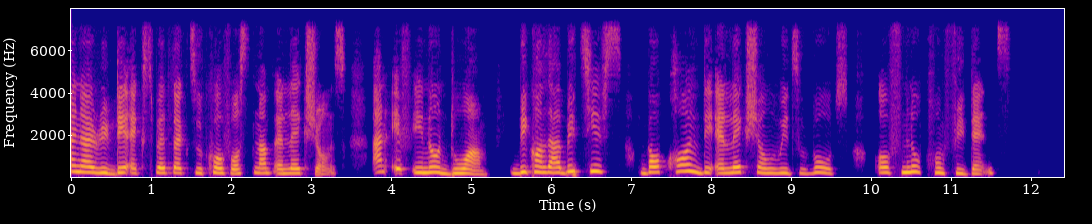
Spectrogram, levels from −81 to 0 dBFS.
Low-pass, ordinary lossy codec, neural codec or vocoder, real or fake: 7.2 kHz; none; codec, 16 kHz, 0.5 kbps, X-Codec, WavLM features, trained on Multilingual LibriSpeech; fake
